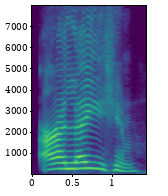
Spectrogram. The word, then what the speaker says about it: عليهم: So I would just like to highlight that we have an ayn here. So we yeah, have to make sure that we pronounce it from our throat. Okay? yeah. Alayhim.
